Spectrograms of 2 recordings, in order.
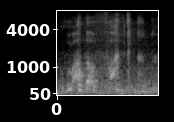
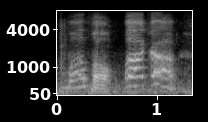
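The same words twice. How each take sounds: First: Voiceless, hushed swear; soft whispered exclamation; whispered curse. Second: High-pitched, slow swear with a laugh; laughing, squeaky-high drawn-out exclamation; high drawn-out curse. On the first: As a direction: whisper it under the laugh. Reacts to the exposed trick. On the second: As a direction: stretch the curse out high, syllable by syllable. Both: Real, not acted.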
